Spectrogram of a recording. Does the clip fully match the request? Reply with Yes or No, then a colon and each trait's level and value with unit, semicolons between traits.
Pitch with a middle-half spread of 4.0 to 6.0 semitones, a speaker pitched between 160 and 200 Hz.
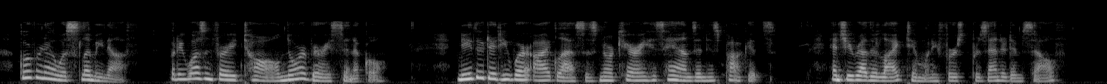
Yes: average, 4.5 semitones; high, 190 Hz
